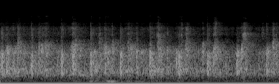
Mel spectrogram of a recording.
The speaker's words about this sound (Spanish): Ingeniero, por favor, vamos a hacer la entrega del segundo reconocimiento al señor Nelson Mendoza, presidente de DINAC. Un fuerte aplauso, por favor.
